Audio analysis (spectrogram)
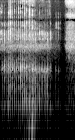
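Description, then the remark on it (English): A voice imitates a snore: one rattling, throaty snort lasting about a second, followed by a short pause and the start of another breathy rasp. “grows silent and starts to snore once more.”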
